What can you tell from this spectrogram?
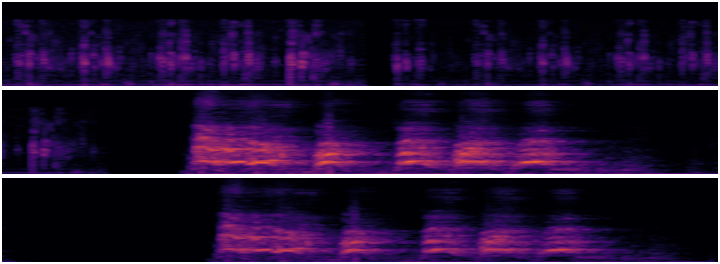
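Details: Angry dog giving loud, rough barks in fast bursts of four or five, after a quieter stretch of muffled, crackly barking at a distance.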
